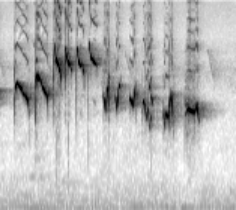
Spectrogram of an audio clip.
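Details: Greater green leafbird song for stimulating a silent bird: a descending series of loud sweeping, slurred whistles delivered quickly, over a faint low hum.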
